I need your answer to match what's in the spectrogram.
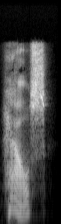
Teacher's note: of the letter H it just represents a breathy sound so in a word like house the H is just a breathy sound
